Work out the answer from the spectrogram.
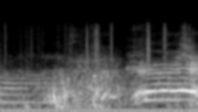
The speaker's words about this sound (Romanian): Vine spre noi o barcă în care sunt regele și ducele.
